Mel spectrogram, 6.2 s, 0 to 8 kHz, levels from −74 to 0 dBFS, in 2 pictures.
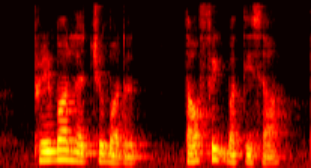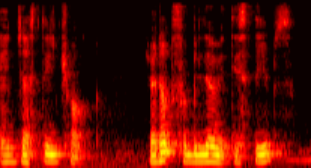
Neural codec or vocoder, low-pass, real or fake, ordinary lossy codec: none; 7.2 kHz; real; none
